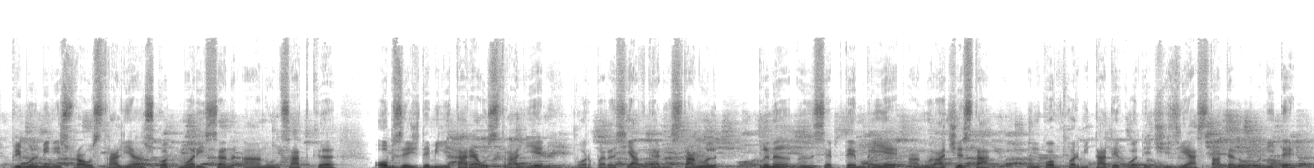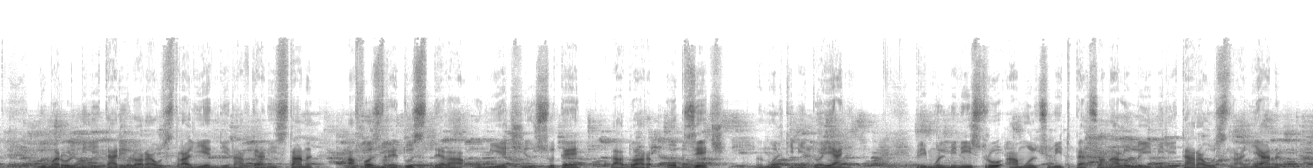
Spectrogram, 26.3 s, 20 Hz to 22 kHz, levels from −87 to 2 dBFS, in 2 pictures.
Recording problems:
background chatter; loud; throughout; 2 voices, 6 dB below the speech

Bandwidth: 17 kHz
